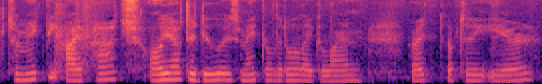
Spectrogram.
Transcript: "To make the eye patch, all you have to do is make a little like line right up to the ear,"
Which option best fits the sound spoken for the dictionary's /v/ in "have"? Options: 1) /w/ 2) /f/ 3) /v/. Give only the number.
2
